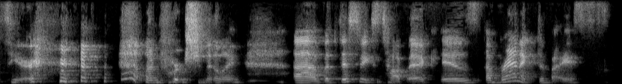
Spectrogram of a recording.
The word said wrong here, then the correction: Brannock: It's spelled B-R-A-N-N-O-C-K.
